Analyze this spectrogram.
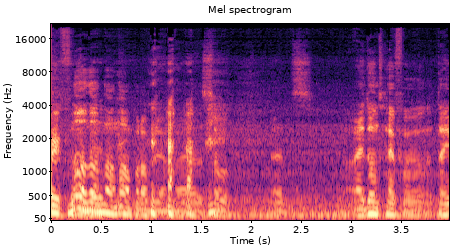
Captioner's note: laughter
